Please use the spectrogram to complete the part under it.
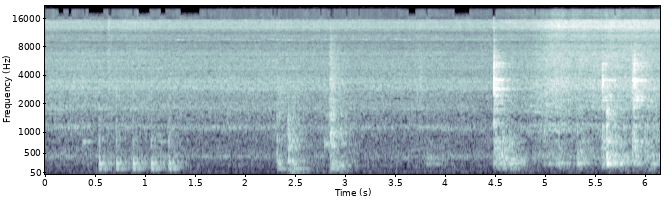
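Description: Onion and tomato frying in a cooker, heard as a soft, close-up sizzle with repeated scraping and stirring sounds and a few sharper clatters toward the end.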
